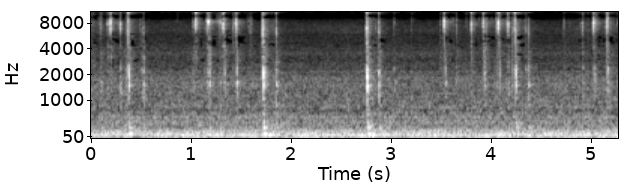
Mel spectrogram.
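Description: Fingertips type continuously on a small 60% RGB-backlit mechanical keyboard with plastic keycaps, producing quick, bright clacks in an irregular rhythm. Each keystroke is short and dies away almost at once, with a low steady rumble underneath and a few louder strikes standing out.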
